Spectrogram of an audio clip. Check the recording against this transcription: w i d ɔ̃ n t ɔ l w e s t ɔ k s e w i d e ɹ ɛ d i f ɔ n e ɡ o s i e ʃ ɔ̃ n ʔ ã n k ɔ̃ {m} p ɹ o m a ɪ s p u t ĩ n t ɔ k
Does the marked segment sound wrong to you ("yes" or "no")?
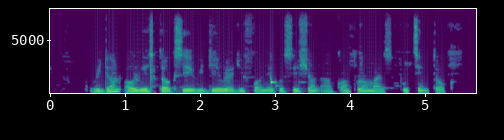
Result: no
